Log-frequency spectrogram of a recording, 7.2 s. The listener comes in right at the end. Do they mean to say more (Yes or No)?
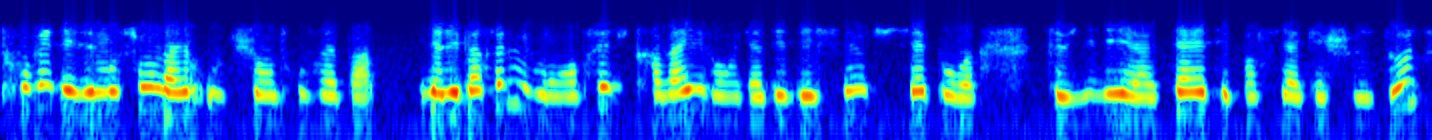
No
